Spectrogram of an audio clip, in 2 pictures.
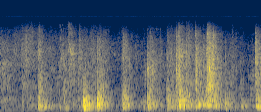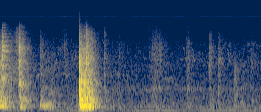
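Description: A door slammed shut about seven seconds in, the loudest sound here. Before it come several seconds of irregular shorter sounds, about two a second.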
